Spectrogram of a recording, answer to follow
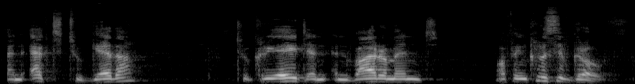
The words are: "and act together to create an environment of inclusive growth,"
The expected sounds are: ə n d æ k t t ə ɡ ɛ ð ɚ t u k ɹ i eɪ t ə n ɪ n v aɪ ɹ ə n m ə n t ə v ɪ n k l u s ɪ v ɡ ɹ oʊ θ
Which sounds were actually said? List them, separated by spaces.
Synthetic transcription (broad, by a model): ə n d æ k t t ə ɡ ɛ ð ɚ t u k ɹ i eɪ t ə n ɪ n v aɪ ɹ ə n m ə n t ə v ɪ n k l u s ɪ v ɡ ɹ oʊ θ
